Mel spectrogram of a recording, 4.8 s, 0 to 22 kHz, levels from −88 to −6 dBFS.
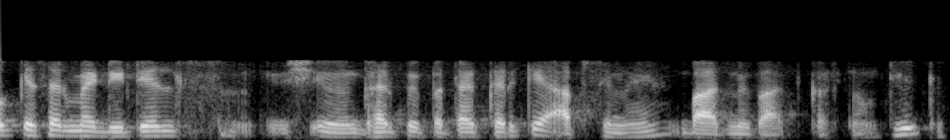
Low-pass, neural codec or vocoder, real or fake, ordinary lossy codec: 3.6 kHz; none; real; none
